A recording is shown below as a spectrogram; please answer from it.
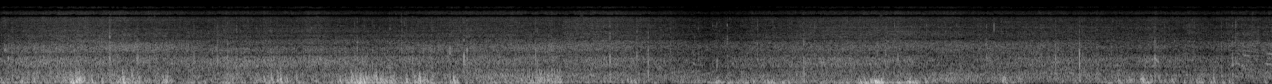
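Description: Wind gusting on the microphone with low rumbles, over the steady wash of small waves breaking on a sandy beach.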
